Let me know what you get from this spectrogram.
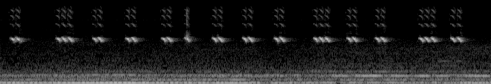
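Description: A cricket chirps steadily, short high pulsed trills repeating about twice a second over a low hum.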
